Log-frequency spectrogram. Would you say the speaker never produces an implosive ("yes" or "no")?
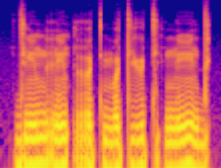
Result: yes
